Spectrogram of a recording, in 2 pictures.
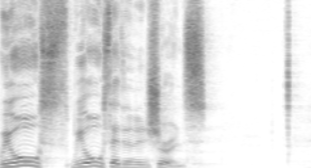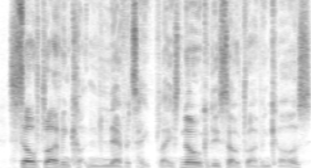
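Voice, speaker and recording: A man with a British accent speaks at a fairly high pitch. His pitch swings very widely, and his loudness swings a lot. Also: moderate pace. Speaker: tech executive giving a conference talk. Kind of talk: conference keynote presentation. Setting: stage with audience. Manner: casual, humorous, with filler words.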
